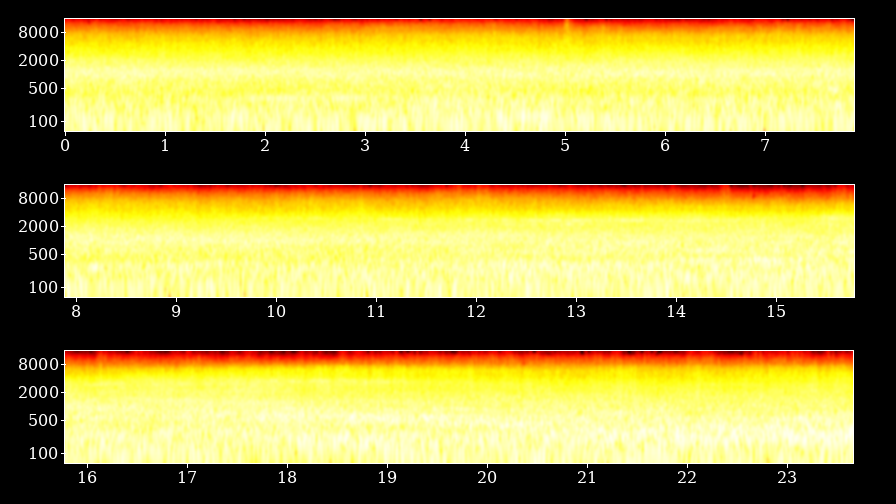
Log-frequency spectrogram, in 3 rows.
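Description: Airbus A380 on final approach with gear down, its four jet engines making a steady, loud noise that grows a little louder after the middle, with a faint high whine coming in about halfway through.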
